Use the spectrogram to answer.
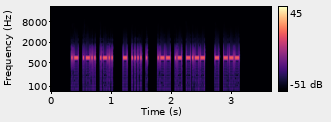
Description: Morse code, heard as a keyed tone, about 50 wpm, 700 Hz. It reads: ALL THE WAY TO
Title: Sets of 4 Words 50wpm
